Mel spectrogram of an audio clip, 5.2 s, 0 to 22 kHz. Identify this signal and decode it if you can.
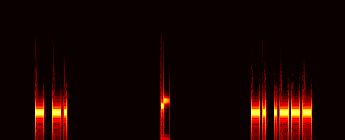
Morse code, heard as a keyed tone, about 28 wpm, 700 Hz. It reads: TN NJ
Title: US States and Canadian Provinces 28wpm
